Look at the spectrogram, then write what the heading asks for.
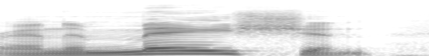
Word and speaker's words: animation: or emotion or animation if you have that Tio n at the end then it's probably going to be stressed right in front of that okay so how do we say this differently animation animation animation animation instead of Animation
